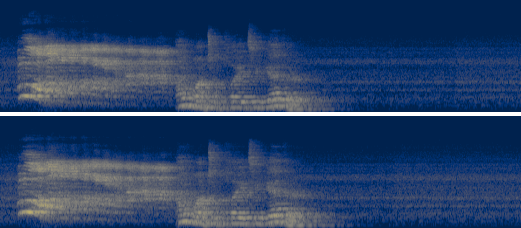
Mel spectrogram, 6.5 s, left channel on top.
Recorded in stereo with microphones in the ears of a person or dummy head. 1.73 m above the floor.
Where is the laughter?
5° left (ahead or behind), 0.7 m; by 2.1 s 65° left (ahead or behind), 1.2 m.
